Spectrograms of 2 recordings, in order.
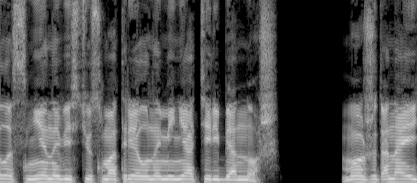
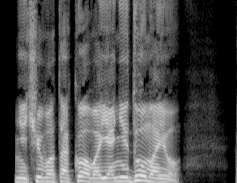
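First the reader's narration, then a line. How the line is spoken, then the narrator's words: Snapping retort. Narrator (Russian): огрызнулась Лайла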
